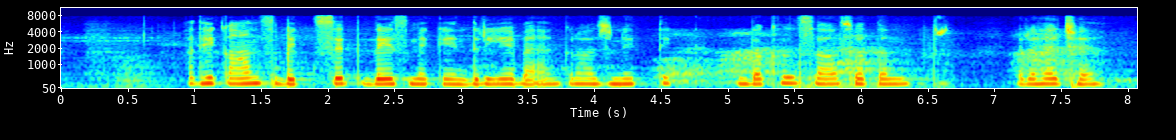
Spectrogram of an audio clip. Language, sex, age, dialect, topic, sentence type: Maithili, female, 18-24, Eastern / Thethi, banking, statement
